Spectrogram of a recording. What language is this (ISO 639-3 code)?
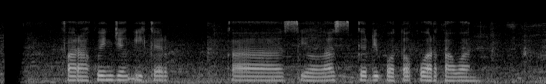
sun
